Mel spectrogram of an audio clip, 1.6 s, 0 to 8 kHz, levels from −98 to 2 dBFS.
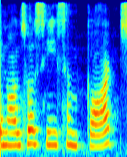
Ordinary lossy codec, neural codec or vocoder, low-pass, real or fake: none; codec, 24 kHz, 3 kbps, HILCodec; 7.2 kHz; fake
